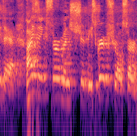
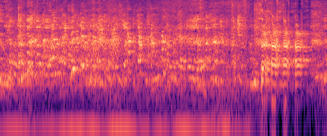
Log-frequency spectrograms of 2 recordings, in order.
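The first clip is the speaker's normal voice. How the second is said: high breathy laughter; 6 semitones higher than usual. Real, not acted. Laughs at his own joke.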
